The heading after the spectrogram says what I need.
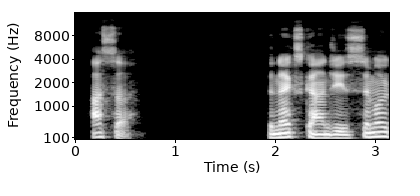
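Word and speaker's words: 朝: a Morning Star the medieval weapon this is pronounced Assa the next kanji is similar to the one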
